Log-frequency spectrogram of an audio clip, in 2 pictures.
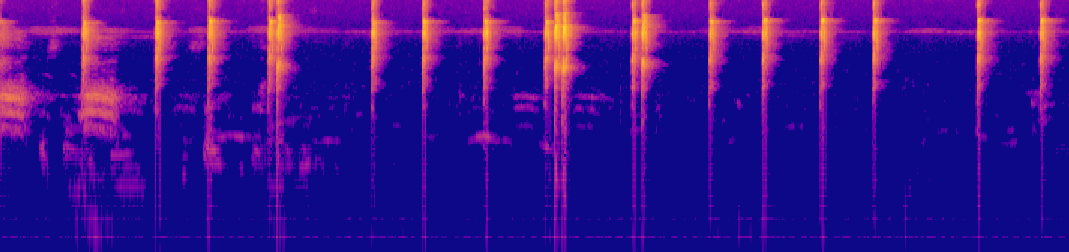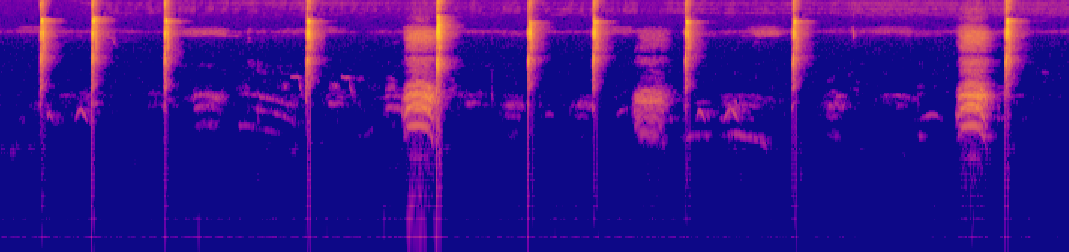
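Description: A squirrel gives sharp, high chip notes in a steady rapid series, with a few harsher, lower calls.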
